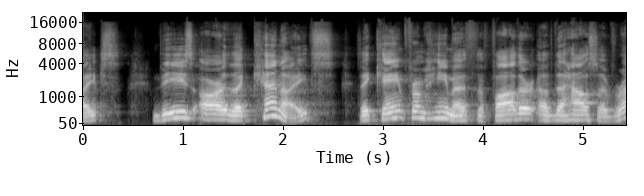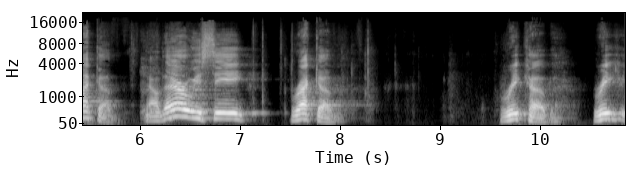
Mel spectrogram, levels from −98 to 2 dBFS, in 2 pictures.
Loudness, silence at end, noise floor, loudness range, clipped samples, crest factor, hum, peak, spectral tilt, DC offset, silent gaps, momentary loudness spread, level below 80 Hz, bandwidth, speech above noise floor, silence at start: -18 LUFS; 0 s; -75 dBFS; 5 LU; under 0.1%; 18 dB; none; 0 dBFS; -5.5 dB/octave; under 0.1%; none; 17 LU; -62 dBFS; 16 kHz; 58 dB; 0 s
